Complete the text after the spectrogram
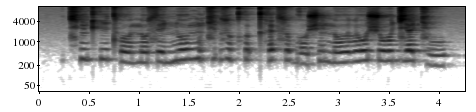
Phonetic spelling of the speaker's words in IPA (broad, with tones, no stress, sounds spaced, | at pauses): t͡ɕʰ ĩ˦ kʰ i˦ tʰ o˨ ʊ̯ n o˨ sʰ e˨ ɲ o˦ ʊ̯ ŋ ũ˦˨ t͡ɕ ʊ˦ ʔ z ṵ˦˨ kʰ ʊ˦ ʔ kʰ ɛ˦ ʔ s o̰˦˨ ɡ o˨ ʃ ĩ˦˨ n o˦ ʊ̯ l o˦ ʃ o˦ ʊ̯ d͡ʑ ɛ˦ t͡ɕ u˨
